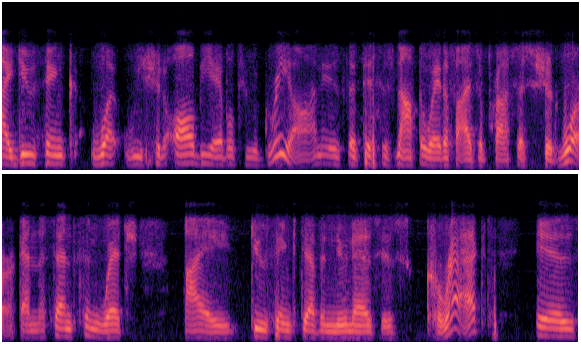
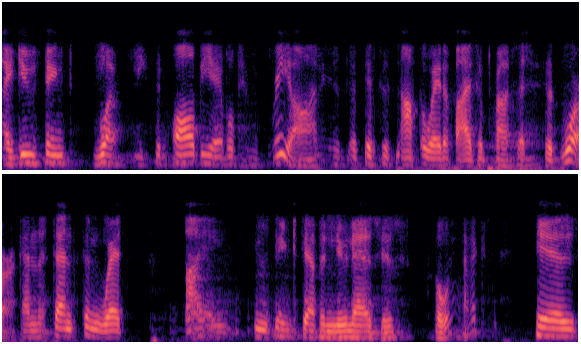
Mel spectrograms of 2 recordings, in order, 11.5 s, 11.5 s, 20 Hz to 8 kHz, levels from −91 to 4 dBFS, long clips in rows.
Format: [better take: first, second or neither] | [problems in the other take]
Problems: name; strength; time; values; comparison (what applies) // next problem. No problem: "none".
first | noise reduction (neural mask model DeepFilterNet 3)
